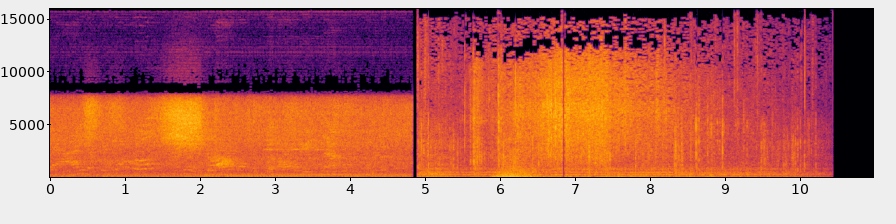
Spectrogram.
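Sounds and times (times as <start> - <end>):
deep boom: 4.9 - 10.5.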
